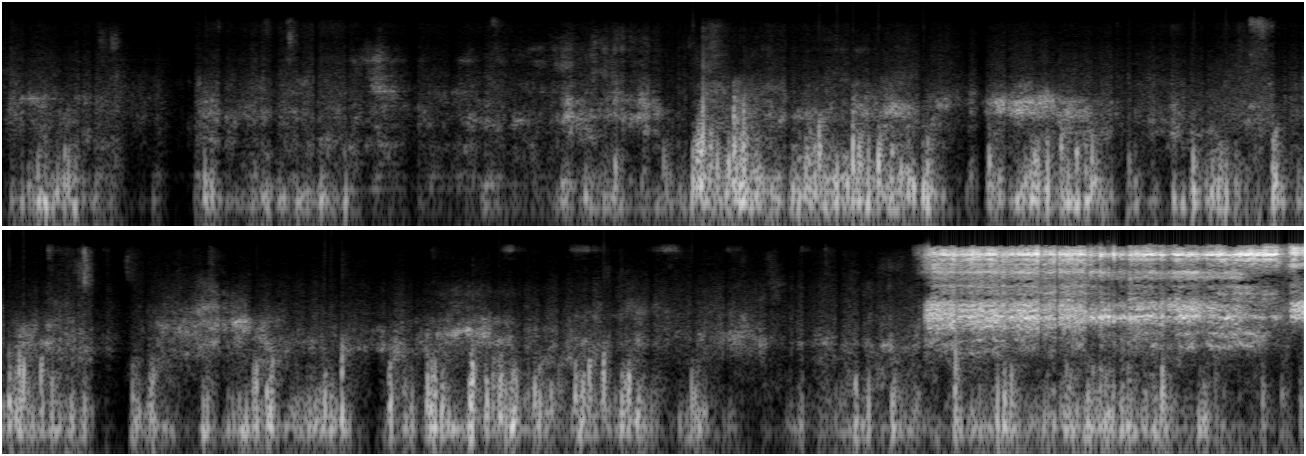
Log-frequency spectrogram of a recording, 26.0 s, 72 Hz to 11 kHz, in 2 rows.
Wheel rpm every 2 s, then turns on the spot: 0, 0, 0, 0, 0, 0, 0, 0, 0, 0, 0, 50, 70.
none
